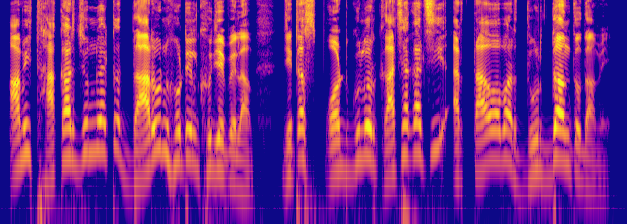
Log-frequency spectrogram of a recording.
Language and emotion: Bengali, happy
